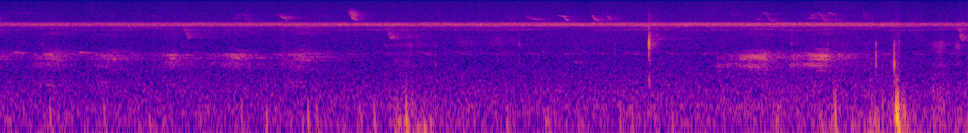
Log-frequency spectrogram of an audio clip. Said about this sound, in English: Black crow? Yeah. Here's a crow close to us and then black billed parrots overhead.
